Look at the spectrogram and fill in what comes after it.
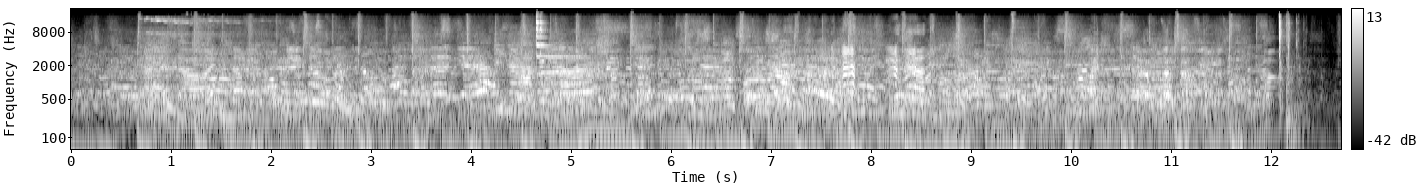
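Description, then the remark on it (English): A dense crowd of guests at a boutique's opening chatters all at once, a steady indoor babble with glasses clinking here and there throughout, no single voice standing out. “Before I knew it, the place was packed with guests for the opening.”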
